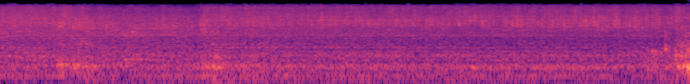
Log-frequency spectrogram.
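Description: Tap water runs steadily into a kitchen sink while apples are washed by hand with a veggie wash to remove wax; a continuous close hiss with slight splashing shifts, no talking.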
